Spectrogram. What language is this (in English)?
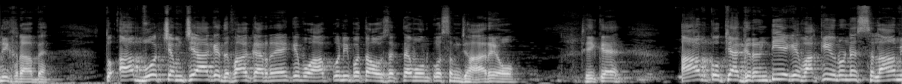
Urdu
